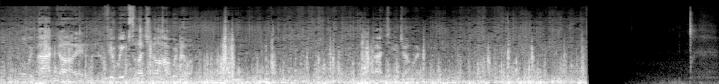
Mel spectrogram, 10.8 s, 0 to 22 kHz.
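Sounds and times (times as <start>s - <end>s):
loud blustery wind buffeting an outdoor microphone: 0.0s - 8.8s
speech: 0.3s - 4.3s, 5.6s - 6.6s.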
